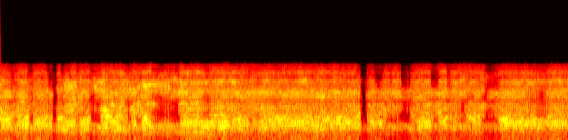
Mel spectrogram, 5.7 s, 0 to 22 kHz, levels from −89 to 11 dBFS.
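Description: GSM full-rate coding runs through this whole speech clip: the band is held to roughly 250 Hz to 3.4 kHz, and the coarse pulse excitation gives a plainly audible buzzy, gravelly roughness, which points to the 13 kbps full-rate codec. Speech suppressed in double talk dips the level at 0.0–1.01 s, 1.26–2.1 s, 2.71–2.84 s and 3.56–5.01 s, by as much as about 15 dB at the deepest. This is likely an echo canceller that could not tell the talker from the far-end echo and turned both down. Lost GSM frames at 2.54–2.59 s leave about 40 ms of speech held as a rough metallic ring, because the decoder repeats the last good frame's settings, which fits two missing 20 ms frames.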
